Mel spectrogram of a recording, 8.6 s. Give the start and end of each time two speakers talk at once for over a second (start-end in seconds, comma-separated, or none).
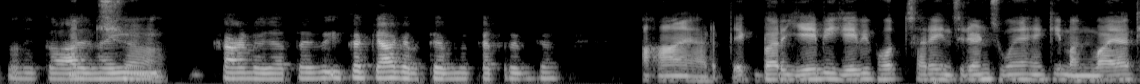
none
